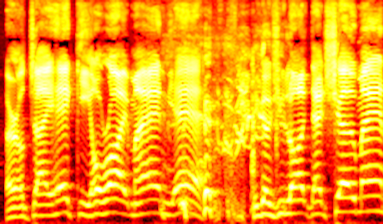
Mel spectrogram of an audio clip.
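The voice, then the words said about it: Deliberately bad Australian accent. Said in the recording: “I'm going to do a terrible Australian accent”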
